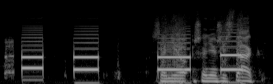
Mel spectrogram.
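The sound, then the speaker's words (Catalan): Telephone keypad tones cut in as short, steady electronic beeps: two separate presses, then longer tones sounding over someone talking on a phone line. “no sé si està vostè amb els lliures i si té opció de poder posar l'opció normal del telèfon, perquè estem sentint la interrupció de les tecles del telèfon.”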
